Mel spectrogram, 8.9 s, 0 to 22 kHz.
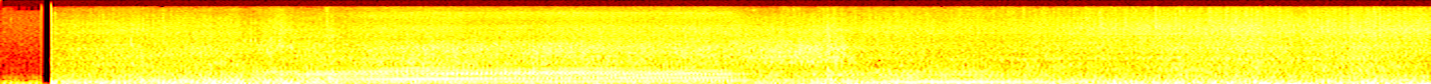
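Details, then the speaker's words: Subaru with turbo on a test drive after replacing the failed cylinder 3 ignition coil (P0303) and adding oil: engine pulls smoothly under boost, note rising evenly with no stumble or popping; misfire fixed. "sounds good to me sounds real good to me sounds really good"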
